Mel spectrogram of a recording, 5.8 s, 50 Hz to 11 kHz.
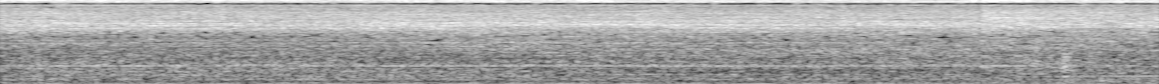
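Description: Steady rushing noise of a parked Boeing 737-900ER's running air systems at the forward boarding door: a strong low hum under even hiss, with a faint steady tone above.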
